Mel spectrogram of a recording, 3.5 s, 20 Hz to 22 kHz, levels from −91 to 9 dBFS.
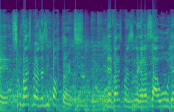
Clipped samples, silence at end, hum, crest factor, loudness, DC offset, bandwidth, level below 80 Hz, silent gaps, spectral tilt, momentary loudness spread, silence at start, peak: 0.3%; 0 s; none; 12 dB; -11 LUFS; under 0.1%; 16.5 kHz; -42 dBFS; none; -2.5 dB/octave; 5 LU; 0 s; 0 dBFS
